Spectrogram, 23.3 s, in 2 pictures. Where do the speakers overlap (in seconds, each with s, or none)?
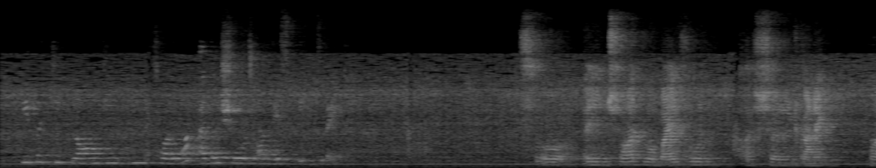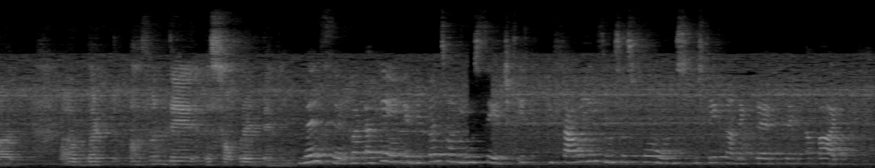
none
